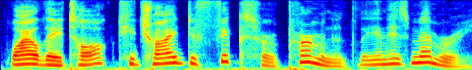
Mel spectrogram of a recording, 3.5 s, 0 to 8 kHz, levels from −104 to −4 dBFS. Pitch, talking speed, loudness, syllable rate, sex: 160 Hz, 205 wpm, -21 LUFS, 5.6 syllables/s, male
